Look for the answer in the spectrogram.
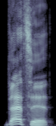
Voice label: Male Voice Thats It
